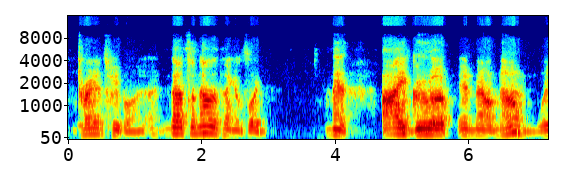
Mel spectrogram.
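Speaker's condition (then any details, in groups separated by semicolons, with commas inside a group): Cerebral palsy; present from birth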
